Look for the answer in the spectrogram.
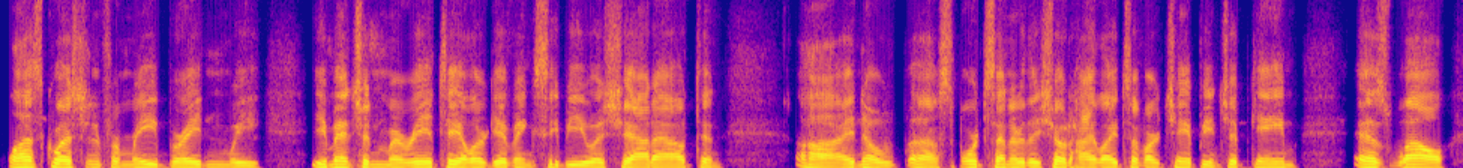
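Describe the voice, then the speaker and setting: A man's voice: medium pitch, flat delivery, moderate pace, dry recording. A man hosting a sports podcast, casually setting up and asking interview questions.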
